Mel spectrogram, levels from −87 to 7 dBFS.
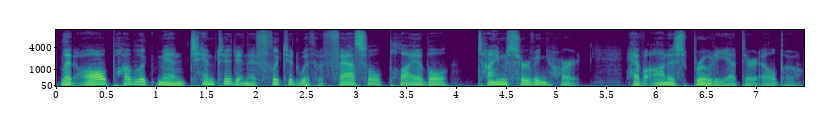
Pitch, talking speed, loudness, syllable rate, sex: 110 Hz, 160 wpm, -18 LUFS, 4.7 syllables/s, male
